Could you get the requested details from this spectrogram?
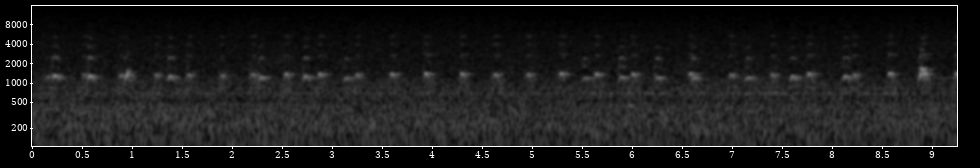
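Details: In the Gilgit-Baltistan mountains a Himalayan snowcock calls in a steady chain of softer clucking notes, roughly three per second throughout, heard against a low rumbling background.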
